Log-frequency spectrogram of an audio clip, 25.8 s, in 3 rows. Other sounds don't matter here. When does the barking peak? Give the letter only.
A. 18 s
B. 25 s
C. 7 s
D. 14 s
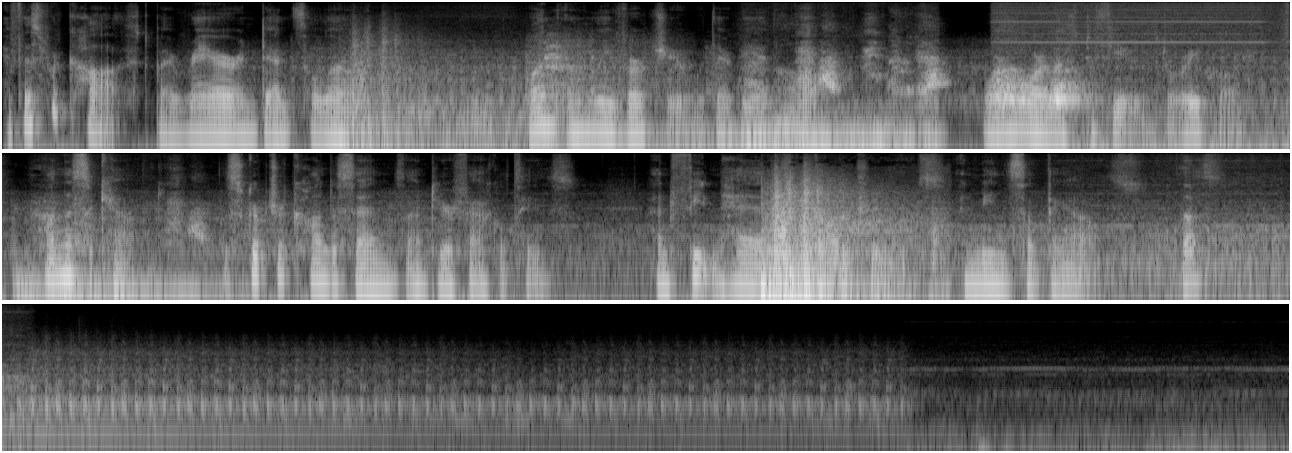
C.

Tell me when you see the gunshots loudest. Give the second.
14 s.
